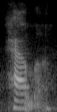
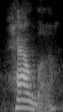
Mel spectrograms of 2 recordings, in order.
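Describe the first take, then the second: First: The first vowel sounds like 'ah'. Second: The same.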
